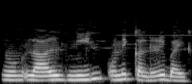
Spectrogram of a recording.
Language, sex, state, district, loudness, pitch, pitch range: Bengali, female, West Bengal, Jhargram, -15 LUFS, 210 Hz, 200-215 Hz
